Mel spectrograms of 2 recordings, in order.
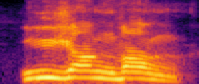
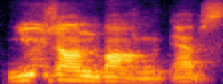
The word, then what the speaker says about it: Yuuzhan Vong: Yuuzhan Vong. Yuuzhan Vong. There it is. There's the pronunciation I needed.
